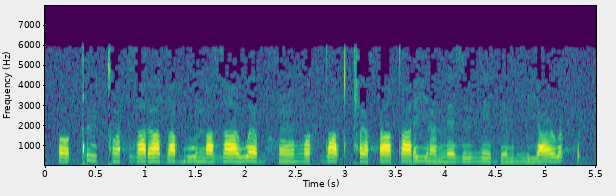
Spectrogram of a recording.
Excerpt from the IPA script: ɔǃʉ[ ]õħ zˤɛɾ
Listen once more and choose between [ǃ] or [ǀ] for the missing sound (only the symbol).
ǀ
